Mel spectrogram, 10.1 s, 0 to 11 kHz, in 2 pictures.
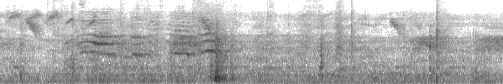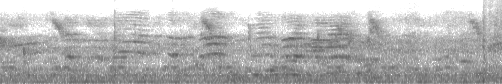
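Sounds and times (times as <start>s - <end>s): faint voices: 0.0s - 10.0s
small birds chirping: 0.0s - 10.0s.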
